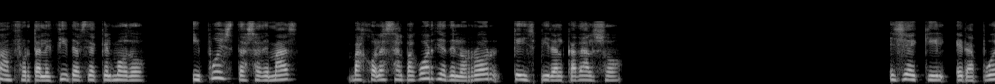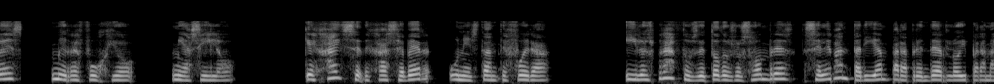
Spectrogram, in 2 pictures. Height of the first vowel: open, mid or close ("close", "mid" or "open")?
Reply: open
